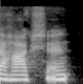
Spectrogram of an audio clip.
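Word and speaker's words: Hochstein: We hung out with Larsa Pippen, Caroline Stanberry, Lisa Hockshin. Am I saying, how do you say her last name? – Yeah, you're right.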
